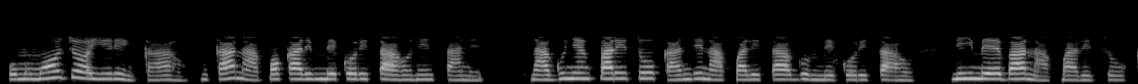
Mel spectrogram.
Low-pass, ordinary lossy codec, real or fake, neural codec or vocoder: 3.6 kHz; none; real; none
